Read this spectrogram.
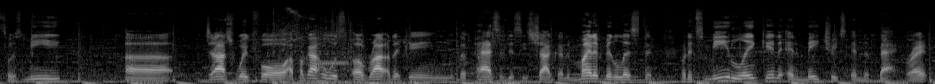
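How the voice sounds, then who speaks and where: A man's voice: on the low side, normal speed, music in the background. A man commentating a fighting game tournament in casual chat, telling stories with slangy, laughing delivery. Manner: animated storytelling, laughing, slangy.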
